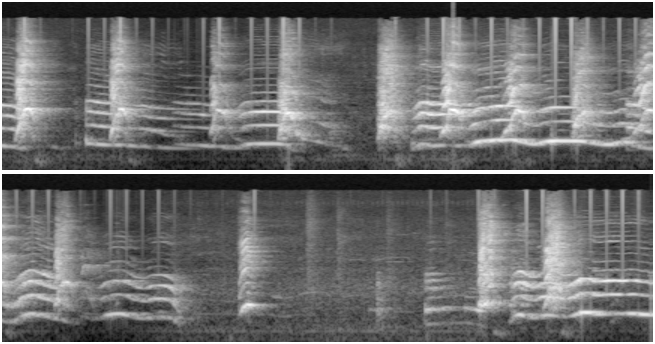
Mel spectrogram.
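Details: Benelli the German Shorthaired Pointer and Rocky the Bichon, two household dogs at play, give a near-continuous stream of yappy barks blending into drawn-out, bending howls, broken by a brief lull before another loud burst.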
